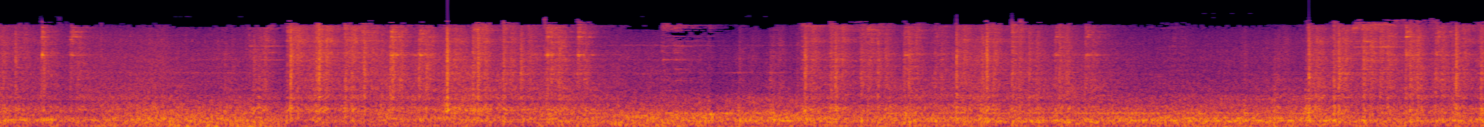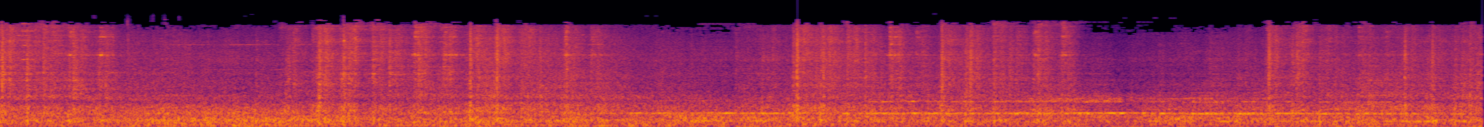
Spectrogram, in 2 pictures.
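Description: Freight train of autorack cars rolling past: a steady rumble of steel wheels on rail with repeated clickety-clack as the wheels cross rail joints. About two-thirds of the way through, a steady whining tone joins the rumble.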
